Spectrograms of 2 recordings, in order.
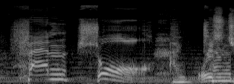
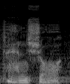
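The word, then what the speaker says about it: Featherstonehaugh: name it's perfectly simple f silent e a silent t silent h silent e silent r s silent t silent o n swap the n and the s silent e h a u g h fan shaw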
